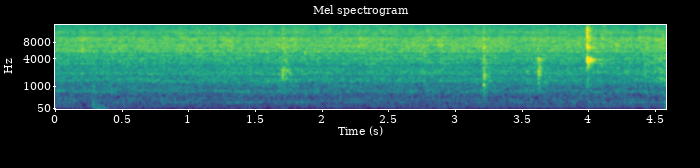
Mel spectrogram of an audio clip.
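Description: Spices sizzling in a pan for a bitter melon, pork and black bean garlic sauce dish, a faint, steady hiss with a few small pops and crackles and no talking.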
